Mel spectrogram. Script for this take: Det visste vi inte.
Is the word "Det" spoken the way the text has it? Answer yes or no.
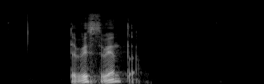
yes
